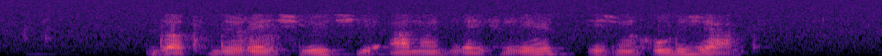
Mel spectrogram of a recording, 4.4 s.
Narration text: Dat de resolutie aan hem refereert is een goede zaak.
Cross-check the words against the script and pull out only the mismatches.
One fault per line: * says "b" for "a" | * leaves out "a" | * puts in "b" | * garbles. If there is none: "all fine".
all fine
